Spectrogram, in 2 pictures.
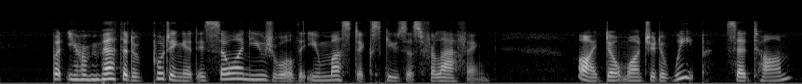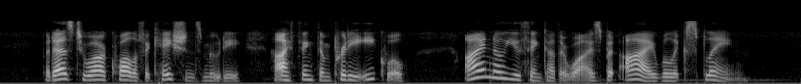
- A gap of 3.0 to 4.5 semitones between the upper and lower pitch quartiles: No, average, 5.2 semitones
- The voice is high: Yes, high, 205 Hz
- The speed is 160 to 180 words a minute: Yes, average, 165 wpm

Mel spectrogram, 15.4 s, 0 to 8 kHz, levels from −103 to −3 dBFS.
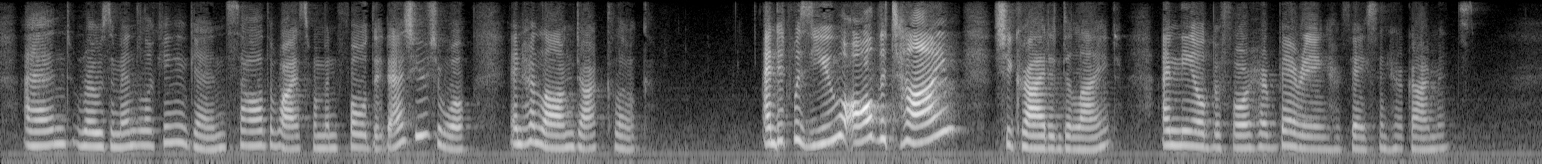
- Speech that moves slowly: No, average, 145 wpm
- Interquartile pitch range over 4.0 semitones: Yes, average, 4.8 semitones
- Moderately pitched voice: No, high, 210 Hz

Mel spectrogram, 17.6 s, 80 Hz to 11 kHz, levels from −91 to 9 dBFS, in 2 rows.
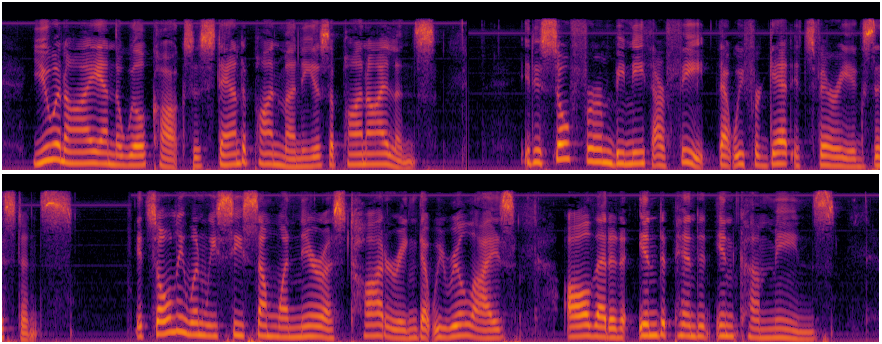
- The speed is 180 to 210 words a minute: No, average, 145 wpm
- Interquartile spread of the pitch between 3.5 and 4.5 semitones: Yes, average, 3.8 semitones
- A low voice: No, high, 195 Hz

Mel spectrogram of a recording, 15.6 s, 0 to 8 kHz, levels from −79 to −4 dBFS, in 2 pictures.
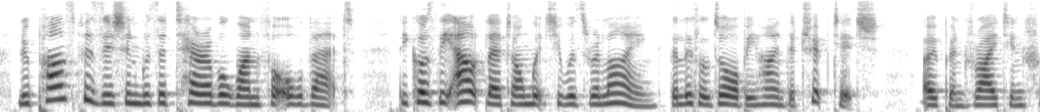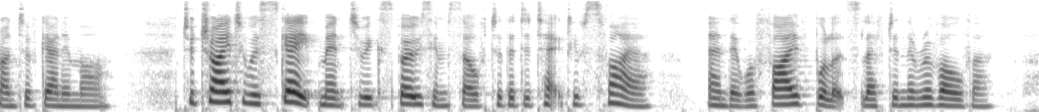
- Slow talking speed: No, average, 190 wpm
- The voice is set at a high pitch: Yes, high, 210 Hz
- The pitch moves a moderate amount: Yes, average, 4.1 semitones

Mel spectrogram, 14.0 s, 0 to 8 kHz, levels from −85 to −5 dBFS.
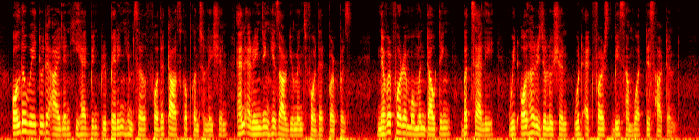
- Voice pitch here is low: Yes, low, 130 Hz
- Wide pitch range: No, average, 2.7 semitones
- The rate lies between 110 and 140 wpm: No, average, 170 wpm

